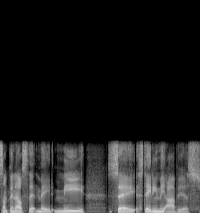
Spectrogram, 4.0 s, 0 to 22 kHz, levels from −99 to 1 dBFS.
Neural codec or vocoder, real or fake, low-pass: none; real; 7.2 kHz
